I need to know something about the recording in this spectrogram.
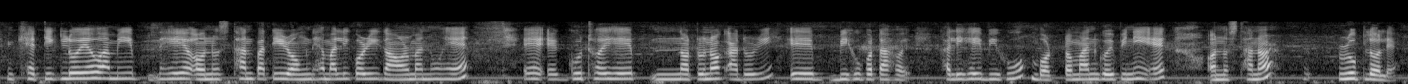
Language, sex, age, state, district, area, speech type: Assamese, female, 30-45, Assam, Jorhat, urban, spontaneous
